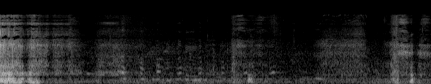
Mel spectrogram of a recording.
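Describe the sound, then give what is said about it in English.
Someone mimics snoring with their voice, producing rough, rattling snorts and raspy breaths in several uneven bursts, moderately loud. “You don't know what snoring is.”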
